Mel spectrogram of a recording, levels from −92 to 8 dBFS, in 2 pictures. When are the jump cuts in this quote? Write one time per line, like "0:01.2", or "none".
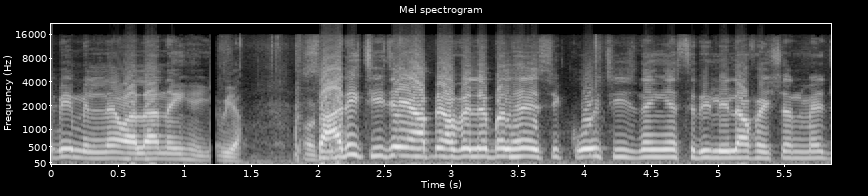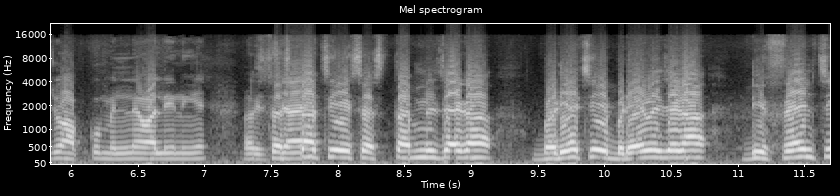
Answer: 0:01.2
